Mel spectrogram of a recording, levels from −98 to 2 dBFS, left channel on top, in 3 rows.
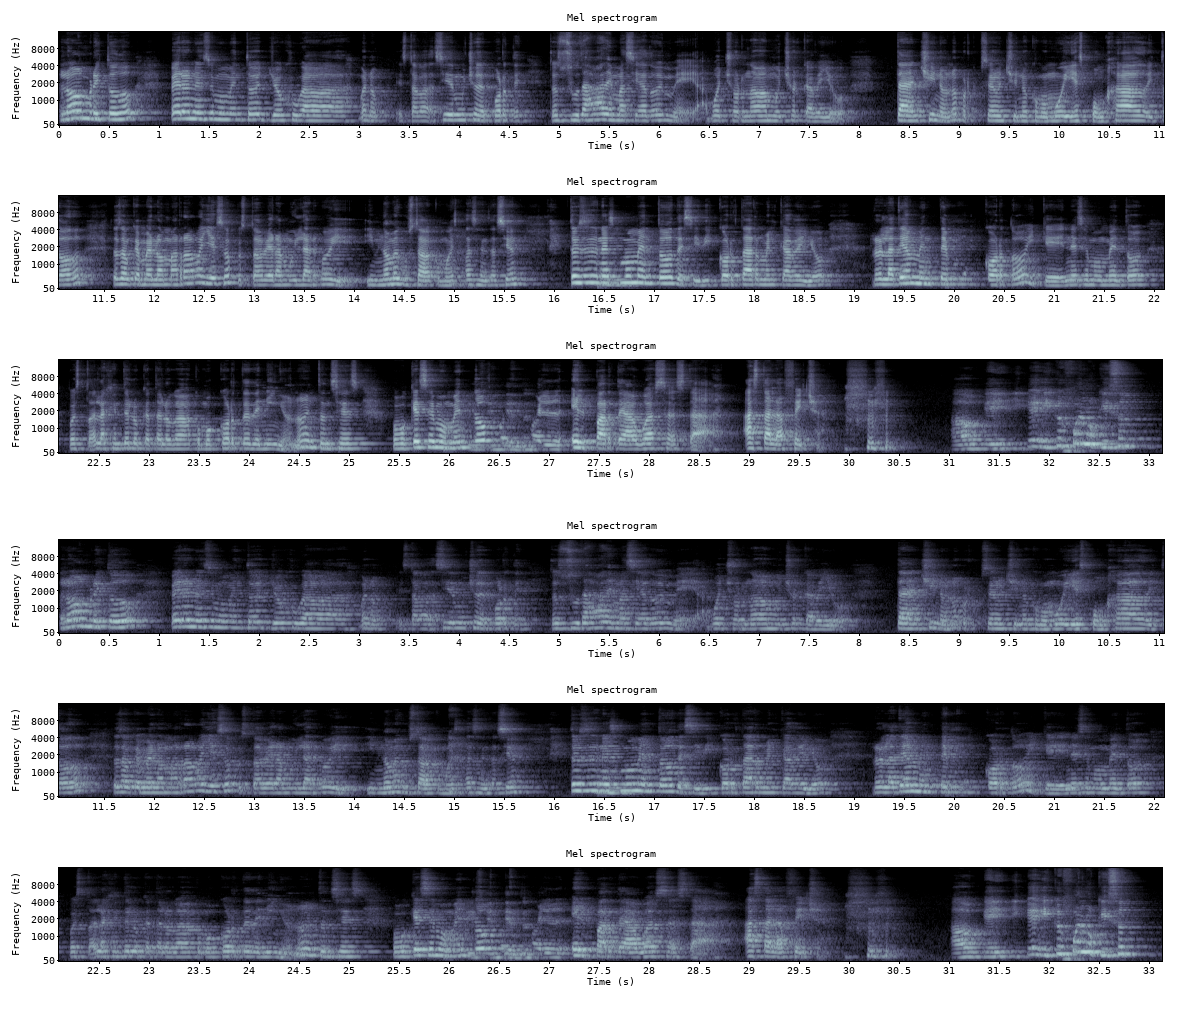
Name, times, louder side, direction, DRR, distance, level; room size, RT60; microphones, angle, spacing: voice 1, 0.0-4.6 4.9-7.9 8.4-15.7 16.0-18.7 19.2-19.9 20.3-21.9 22.2-30.4, left 4 dB, 50° left, 8 dB, 0.4 m, -33 dB
voice 2, 26.2-26.8 31.0-32.7, right 2 dB, 70° right, -1 dB, 0.9 m, -34 dB
4.8 x 2.9 x 3.2 m, 0.74 s
head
